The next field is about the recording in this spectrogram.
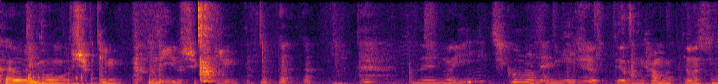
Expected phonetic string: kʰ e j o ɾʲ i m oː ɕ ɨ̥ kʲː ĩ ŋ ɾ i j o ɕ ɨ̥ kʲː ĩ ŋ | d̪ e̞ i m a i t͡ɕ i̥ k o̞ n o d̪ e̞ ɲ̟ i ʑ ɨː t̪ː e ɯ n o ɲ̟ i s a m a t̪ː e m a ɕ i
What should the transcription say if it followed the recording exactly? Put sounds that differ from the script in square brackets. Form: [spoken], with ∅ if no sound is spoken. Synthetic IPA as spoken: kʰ [a] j o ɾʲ i m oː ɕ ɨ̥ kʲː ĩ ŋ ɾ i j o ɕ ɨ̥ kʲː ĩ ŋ | d̪ e̞ i m a i t͡ɕ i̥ k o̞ n o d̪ e̞ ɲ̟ i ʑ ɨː t̪ː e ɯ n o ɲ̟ i [h] a m a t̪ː e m a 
